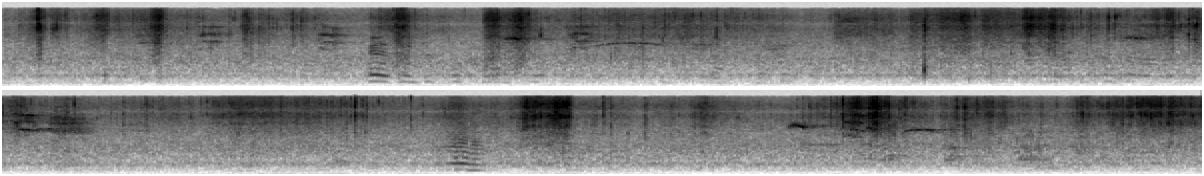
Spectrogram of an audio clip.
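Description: Honey bees buzzing around an open hive, with scattered sharp clicks and scrapes as the wooden frames are handled.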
